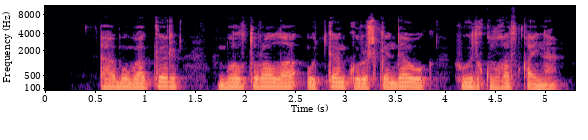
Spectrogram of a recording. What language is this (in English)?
Bashkir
